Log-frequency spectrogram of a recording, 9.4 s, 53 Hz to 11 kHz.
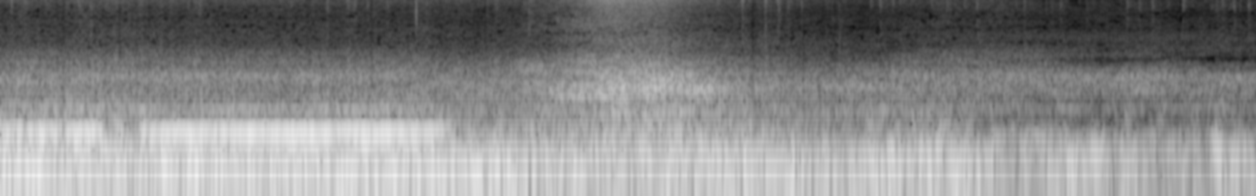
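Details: Car driving, bearing hum only in gear (3rd, 4th, 5th), mostly on throttle or engine braking, stops with clutch in or neutral, unchanged by swerving so hubs doubted, returns after 10-15 km: steady low drone over road rumble, then drops away; source unknown.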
